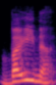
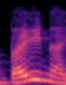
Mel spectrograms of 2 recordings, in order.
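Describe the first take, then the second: First: The first vowel glides from a toward i. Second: The first vowel glides from a toward i.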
